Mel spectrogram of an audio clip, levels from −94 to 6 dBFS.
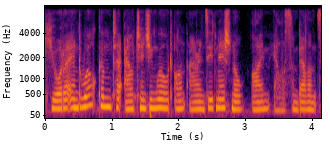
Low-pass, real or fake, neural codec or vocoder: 7.2 kHz; real; none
